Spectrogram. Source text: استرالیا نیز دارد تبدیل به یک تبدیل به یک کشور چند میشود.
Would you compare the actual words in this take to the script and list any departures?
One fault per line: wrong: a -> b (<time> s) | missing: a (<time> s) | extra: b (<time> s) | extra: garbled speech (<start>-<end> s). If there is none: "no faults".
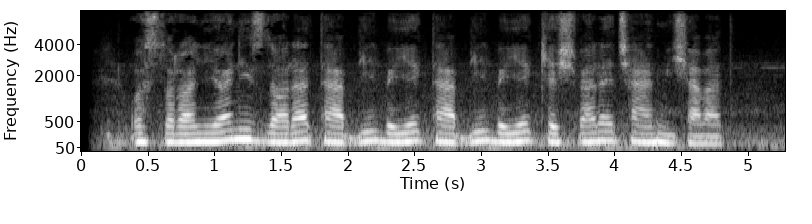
no faults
